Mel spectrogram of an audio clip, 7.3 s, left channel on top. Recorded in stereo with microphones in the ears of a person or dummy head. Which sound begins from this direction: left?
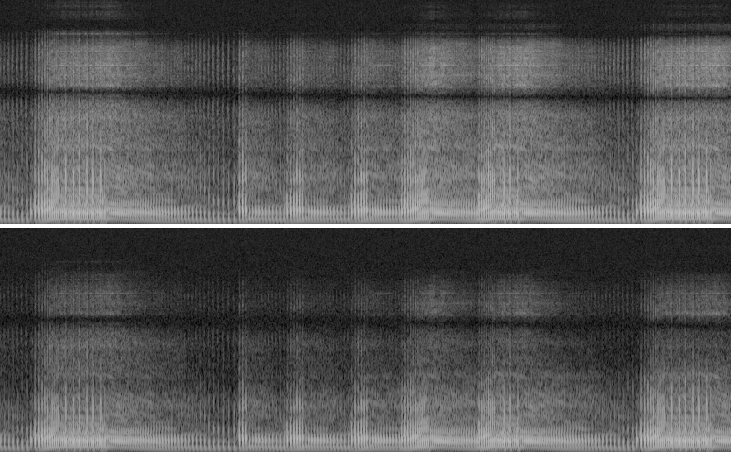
A motorcycle, at 0.0 s.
